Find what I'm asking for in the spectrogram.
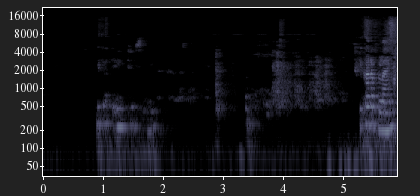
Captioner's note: faintly speaking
